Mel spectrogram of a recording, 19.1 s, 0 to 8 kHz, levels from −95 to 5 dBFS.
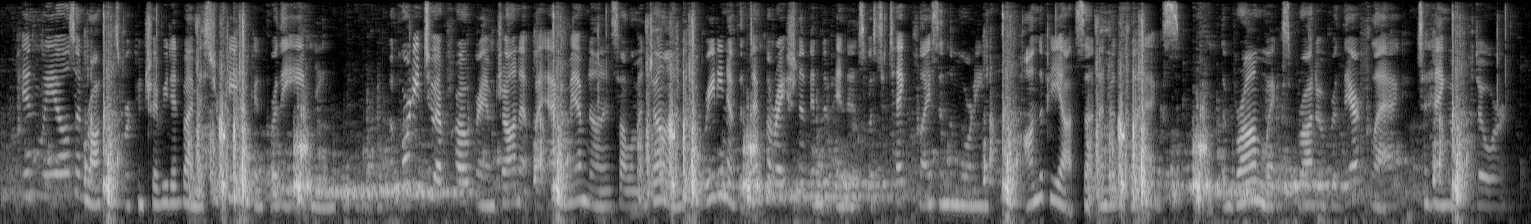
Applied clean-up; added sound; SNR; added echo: classical method log-MMSE.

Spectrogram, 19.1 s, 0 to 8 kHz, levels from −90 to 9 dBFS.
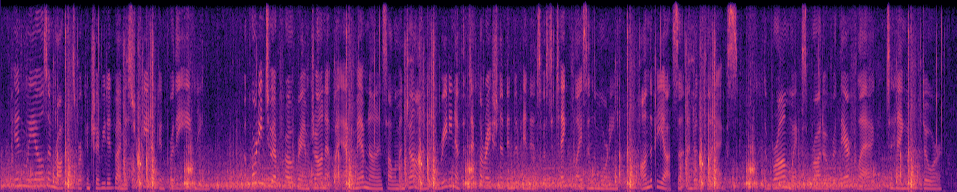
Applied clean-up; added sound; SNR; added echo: none; Sliding door; -4 dB; none.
